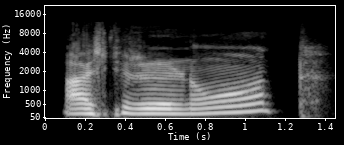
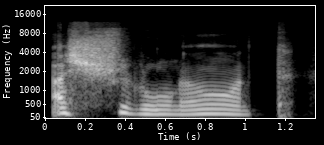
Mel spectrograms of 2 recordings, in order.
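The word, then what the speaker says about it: अशृणोत्: Ashrinot, not ashrunot. It is not the original form of the dhatu. It gets a modified form, shru. Kutra iti chet sarvadhatuka lakareshu. So shrunoti, ashrinot, shrunotu, shrunuyat.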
